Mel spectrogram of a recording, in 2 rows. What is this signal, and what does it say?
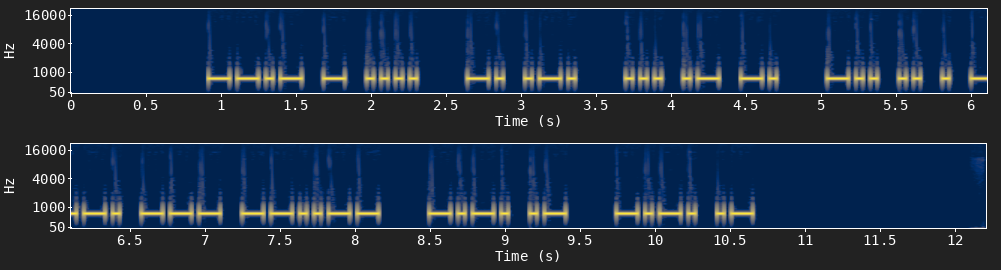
Morse code, heard as a keyed tone, about 25 wpm, 700 Hz. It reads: QTH NR SAN DIEGO, CA CA
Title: Practice QSO - Exchange 1 - Beginning - 25wpm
